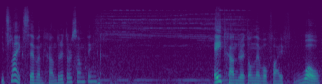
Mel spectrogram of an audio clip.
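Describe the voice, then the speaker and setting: A man's voice: mid-range voice, animated, slow pace, a bit bright, soft background music. A young man from Bulgaria with a Bulgarian accent, casually commentating his own match, rambling with lots of fillers and the odd swear.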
